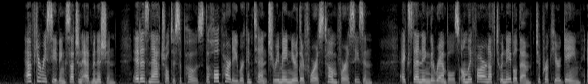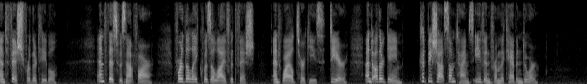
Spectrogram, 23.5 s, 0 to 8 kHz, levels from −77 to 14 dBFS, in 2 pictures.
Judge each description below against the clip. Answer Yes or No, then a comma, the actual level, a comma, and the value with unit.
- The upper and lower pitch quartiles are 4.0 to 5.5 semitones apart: Yes, average, 4.6 semitones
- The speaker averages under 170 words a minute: No, average, 175 wpm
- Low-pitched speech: No, high, 220 Hz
